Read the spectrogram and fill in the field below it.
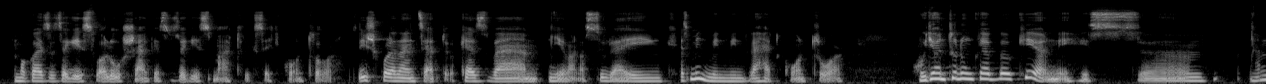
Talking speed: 135 wpm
